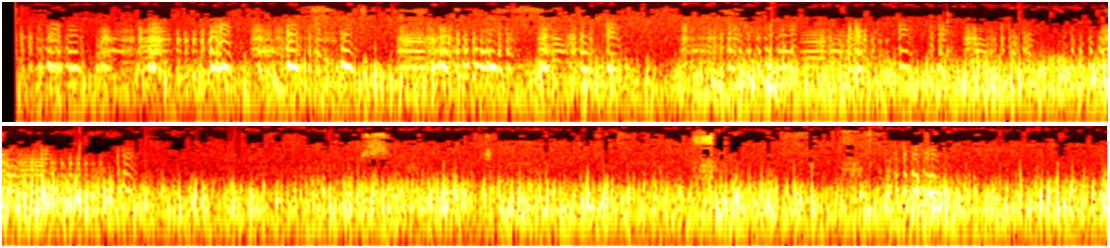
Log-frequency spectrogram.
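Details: A flock of sandhill cranes arriving at Jasper-Pulaski Wildlife Area, Indiana, gives loud, rolling, trumpeting calls that overlap into a steady, dense chorus with no pause throughout.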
